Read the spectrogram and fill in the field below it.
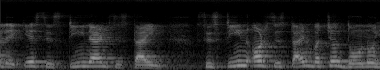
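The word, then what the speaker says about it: cystine: दूसरा मैंने इसका प्रोनाउंसिएशन सिस्टाइन लिख दिया है।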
